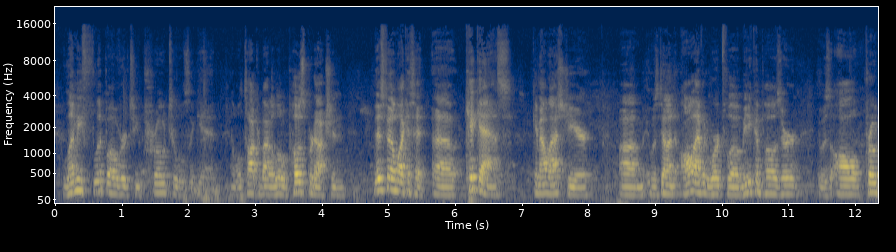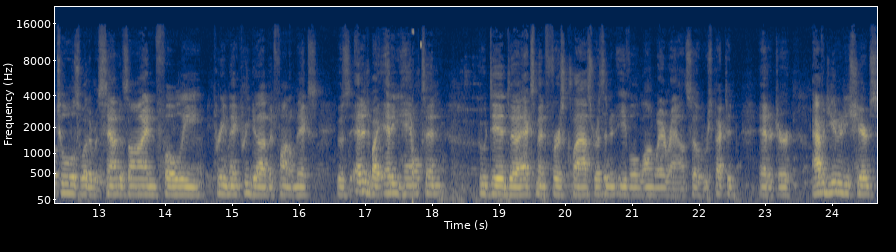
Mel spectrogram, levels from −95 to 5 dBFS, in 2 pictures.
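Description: From 17.68 to 17.88 s a brief burst of burbling rises over the sound: DAB burbling. Weak reception let bit errors slip past error correction into the MP2 data, and corrupted samples put short noise blips in single sub-bands.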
